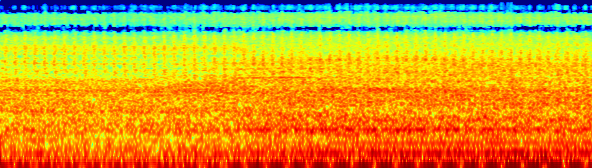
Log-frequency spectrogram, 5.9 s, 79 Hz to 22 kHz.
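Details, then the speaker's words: Boat-tail Buick Riviera V8 just started, with pink valve covers; a steady idle with a light regular tick about two per second. The owner suspects a loose lifter, unconfirmed, and plans to check the oil. "and it sounds like a loose lifter or something like that to me a little tick"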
